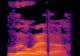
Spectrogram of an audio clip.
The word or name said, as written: luetta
